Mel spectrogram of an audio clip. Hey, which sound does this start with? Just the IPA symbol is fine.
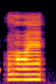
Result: ðˤ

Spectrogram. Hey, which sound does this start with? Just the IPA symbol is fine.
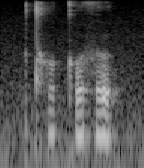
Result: tʰ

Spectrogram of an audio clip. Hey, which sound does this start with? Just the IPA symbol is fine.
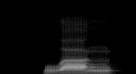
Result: w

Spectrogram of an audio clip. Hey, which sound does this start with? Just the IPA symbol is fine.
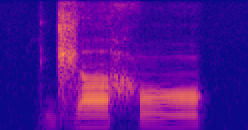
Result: d͡ʒ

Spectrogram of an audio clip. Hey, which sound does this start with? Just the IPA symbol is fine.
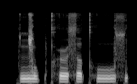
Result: ŋ͡ǀ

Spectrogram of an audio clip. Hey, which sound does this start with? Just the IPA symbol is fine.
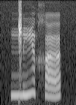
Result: ŋ͡ǁ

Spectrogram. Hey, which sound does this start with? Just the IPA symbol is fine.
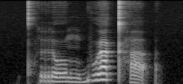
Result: kʰ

